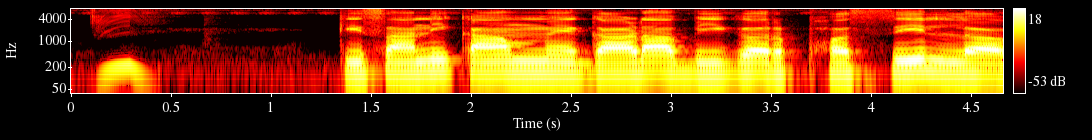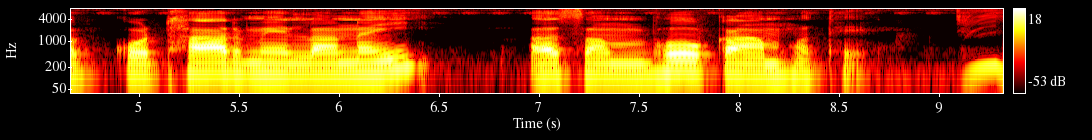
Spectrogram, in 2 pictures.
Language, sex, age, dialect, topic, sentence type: Chhattisgarhi, male, 18-24, Northern/Bhandar, agriculture, statement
